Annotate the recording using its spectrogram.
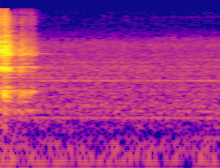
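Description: A single sharp metal clink with a brief ring, cookware knocking on the stainless steel stockpot. After it comes a faint steady hum.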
